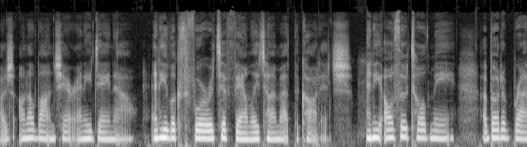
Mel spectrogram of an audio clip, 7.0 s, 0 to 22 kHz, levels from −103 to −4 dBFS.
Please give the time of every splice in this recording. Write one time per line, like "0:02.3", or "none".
0:01.9
0:04.8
